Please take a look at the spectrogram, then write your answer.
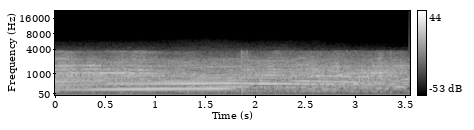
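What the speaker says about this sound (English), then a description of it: "That Mustang of Dean's is remarkably quiet, too." A Ford Mustang race car without open pipes, running in a race alongside Porsche 962s and Mazdas, holds a steady, fairly quiet engine drone with a sustained tone and a slight pitch shift as it goes by, no voices over it.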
